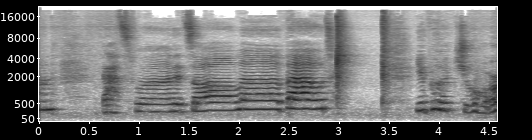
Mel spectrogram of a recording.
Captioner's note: clap, clap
